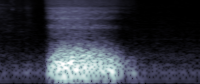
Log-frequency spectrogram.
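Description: A man's single sigh, a breath out close to a headset microphone, starting about half a second in and lasting just under a second.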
